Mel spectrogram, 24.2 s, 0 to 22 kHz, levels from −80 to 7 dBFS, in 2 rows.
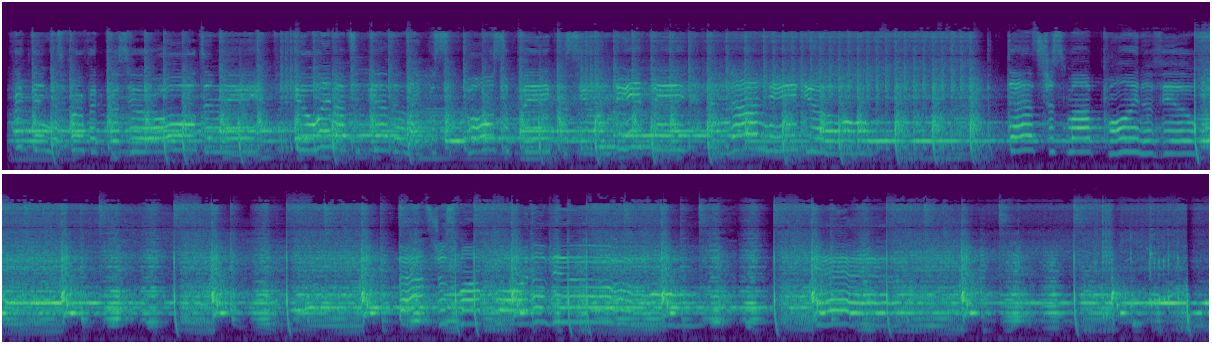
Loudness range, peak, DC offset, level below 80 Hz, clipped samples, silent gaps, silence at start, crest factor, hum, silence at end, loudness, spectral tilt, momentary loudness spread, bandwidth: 3 LU; 0 dBFS; under 0.1%; -70 dBFS; under 0.1%; none; 0.05 s; 20 dB; none; 0 s; -19 LUFS; 0.5 dB/octave; 6 LU; 14.5 kHz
